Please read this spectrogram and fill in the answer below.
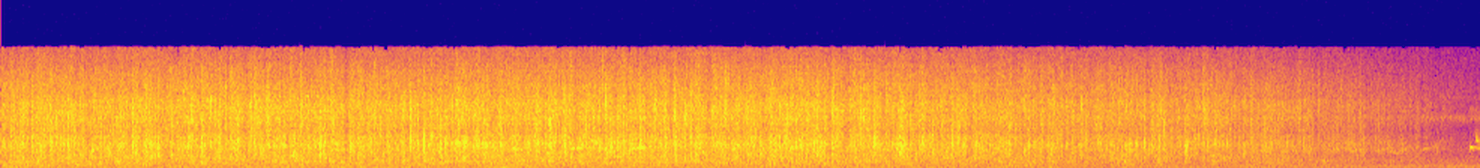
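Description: Steady hiss and fine patter of falling water, fading out over the last two seconds.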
